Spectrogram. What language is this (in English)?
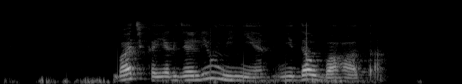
Belarusian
